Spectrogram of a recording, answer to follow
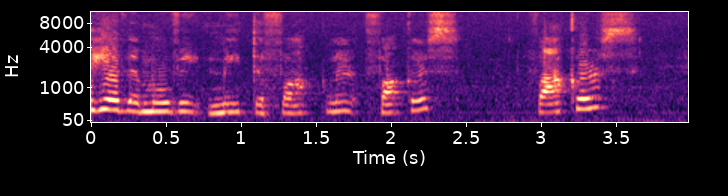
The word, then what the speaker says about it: Focker: Did you ever hear the movie Meet the Fockers? Fockers? It's Focker. If you pronounce it correctly, it almost sounds like a curse word.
